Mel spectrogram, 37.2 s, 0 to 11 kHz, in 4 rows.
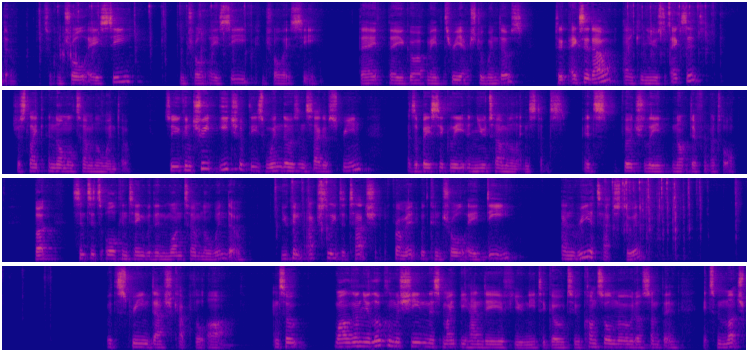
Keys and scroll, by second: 0.7 ctrl+a, 1.8 a, 2.6 ctrl+a.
